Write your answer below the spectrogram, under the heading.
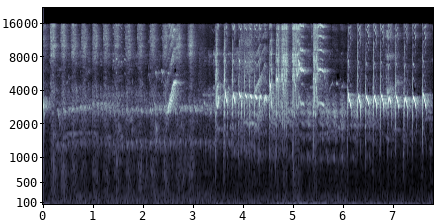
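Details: Singing grey-cheeked bulbul heard in a long burst song for songbird training: a sustained high tone with a rising whistle, then repeated bursts of quick, even, ringing pulsed notes separated by short breaks.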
